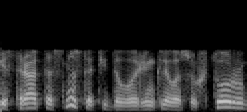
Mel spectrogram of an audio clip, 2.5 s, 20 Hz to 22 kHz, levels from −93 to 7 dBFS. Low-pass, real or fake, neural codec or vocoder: 3.6 kHz; real; none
